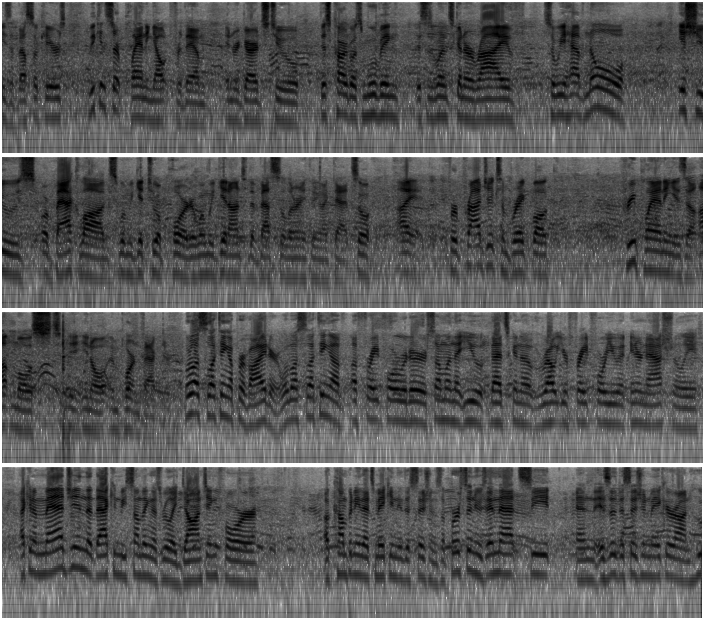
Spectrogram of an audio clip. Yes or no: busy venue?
yes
